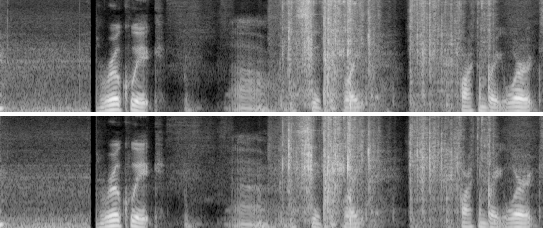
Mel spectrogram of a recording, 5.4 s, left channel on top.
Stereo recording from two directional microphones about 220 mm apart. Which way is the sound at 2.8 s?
25° left (ahead or behind).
